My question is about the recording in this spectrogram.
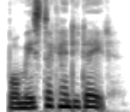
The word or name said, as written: borgmesterkandidat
